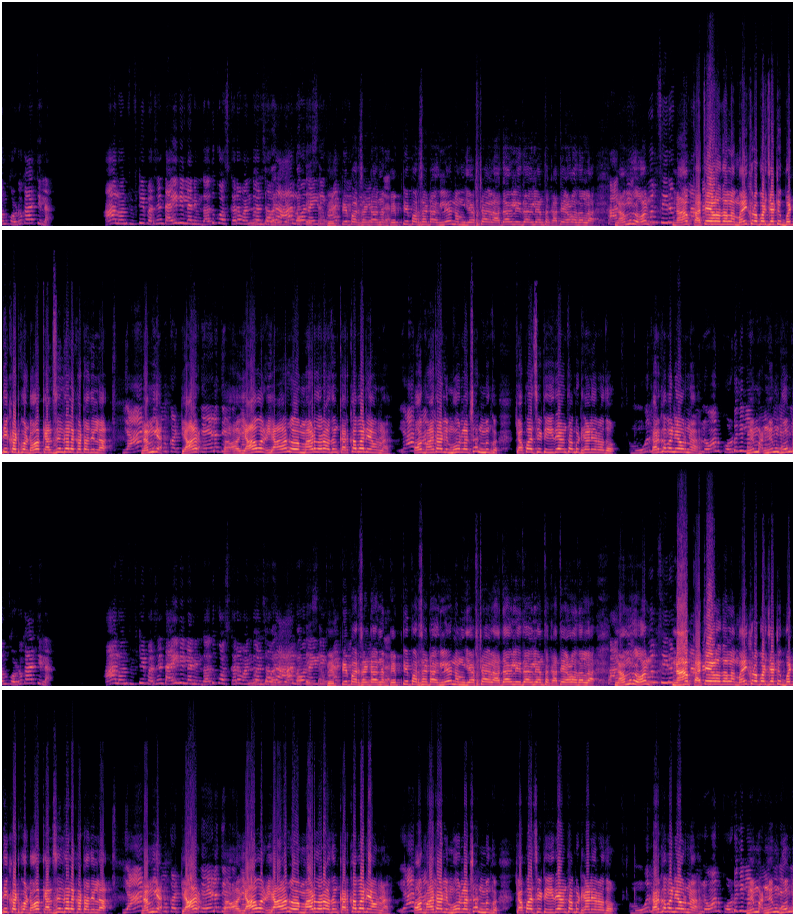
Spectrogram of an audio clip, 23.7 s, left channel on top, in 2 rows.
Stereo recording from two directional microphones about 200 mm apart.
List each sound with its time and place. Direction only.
3.8 s a man's voice: 20° left (ahead or behind)
4.9 s speech: 40° right (ahead or behind)
10.5 s a man's voice: 20° left (ahead or behind)
10.8 s a man's voice: 35° left (ahead or behind)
